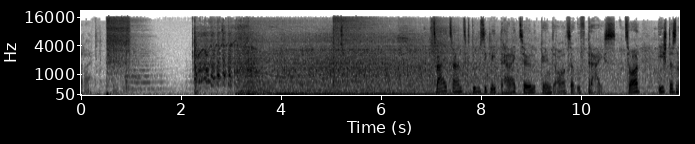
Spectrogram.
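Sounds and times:
air brakes hissing on heating-oil tanker truck: 0:00.5 - 0:01.5, 0:05.0 - 0:07.2
heating-oil tanker truck loaded with heating oil starting and pulling away: 0:02.4 - 0:11.9
speech: 0:07.1 - 0:11.9.

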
